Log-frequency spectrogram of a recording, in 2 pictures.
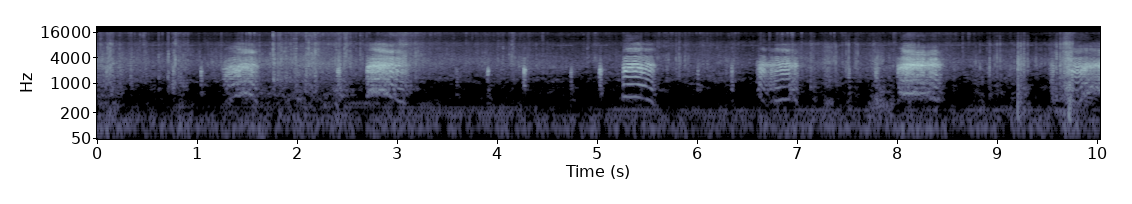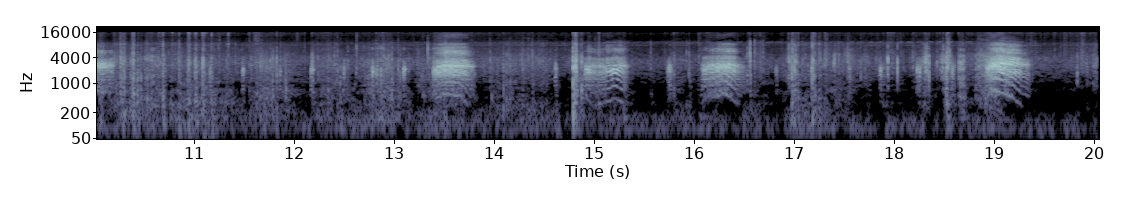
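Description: A bird calling over and over: about ten short, harsh honk-like calls at uneven gaps of one to three seconds, some falling in pitch.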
